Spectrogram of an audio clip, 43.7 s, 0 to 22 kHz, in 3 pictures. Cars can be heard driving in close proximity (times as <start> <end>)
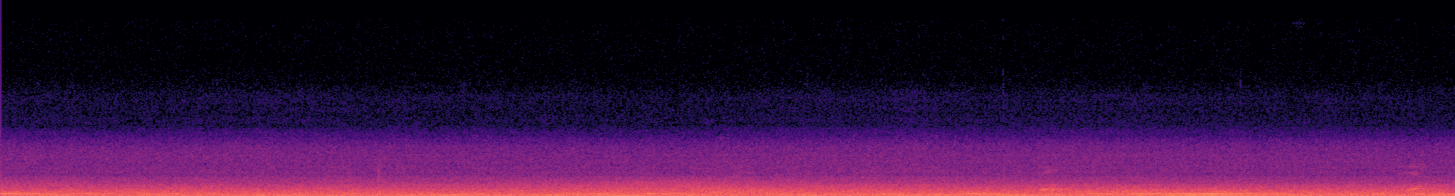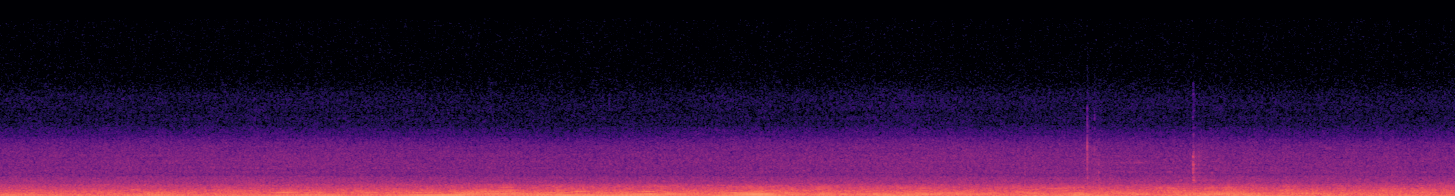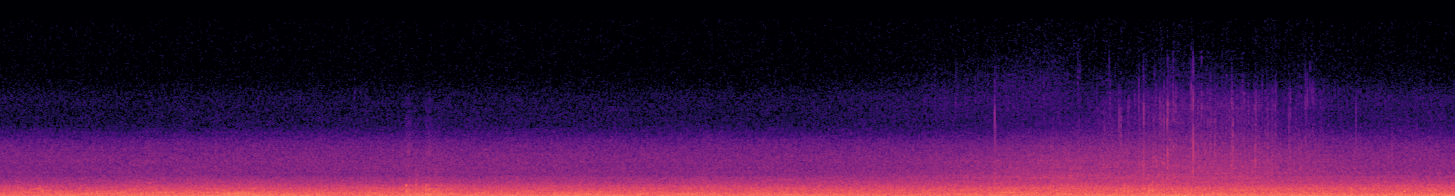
30.8 43.6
